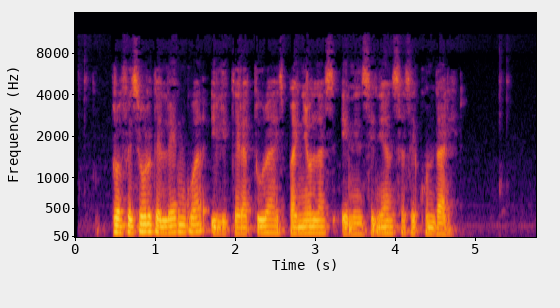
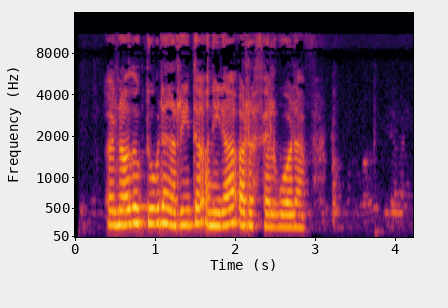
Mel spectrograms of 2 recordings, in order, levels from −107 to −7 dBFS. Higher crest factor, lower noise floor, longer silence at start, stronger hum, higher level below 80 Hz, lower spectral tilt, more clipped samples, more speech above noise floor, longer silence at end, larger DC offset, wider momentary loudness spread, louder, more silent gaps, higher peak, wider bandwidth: about the same, 20 dB vs 18 dB; first, -63 dBFS vs -57 dBFS; second, 0.25 s vs 0.4 s; neither; first, -48 dBFS vs -72 dBFS; first, -7.5 dB/octave vs -5.5 dB/octave; neither; first, 39 dB vs 34 dB; first, 1.05 s vs 0.15 s; neither; about the same, 8 LU vs 8 LU; about the same, -25 LUFS vs -23 LUFS; neither; about the same, -6 dBFS vs -8 dBFS; second, 8.8 kHz vs 11.5 kHz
